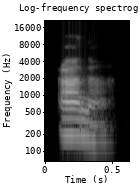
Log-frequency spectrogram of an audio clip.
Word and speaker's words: أنا: 41 different places, but you don't pronounce this as an alif madda. You would just say ana, ana.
